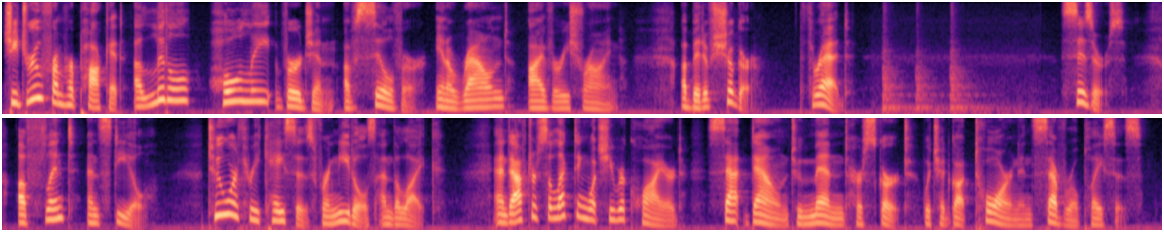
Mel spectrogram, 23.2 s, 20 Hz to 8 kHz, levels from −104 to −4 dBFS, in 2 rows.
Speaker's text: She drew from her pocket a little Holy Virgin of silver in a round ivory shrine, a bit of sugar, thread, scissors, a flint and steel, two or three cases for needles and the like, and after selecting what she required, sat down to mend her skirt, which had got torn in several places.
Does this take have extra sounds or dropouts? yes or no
yes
